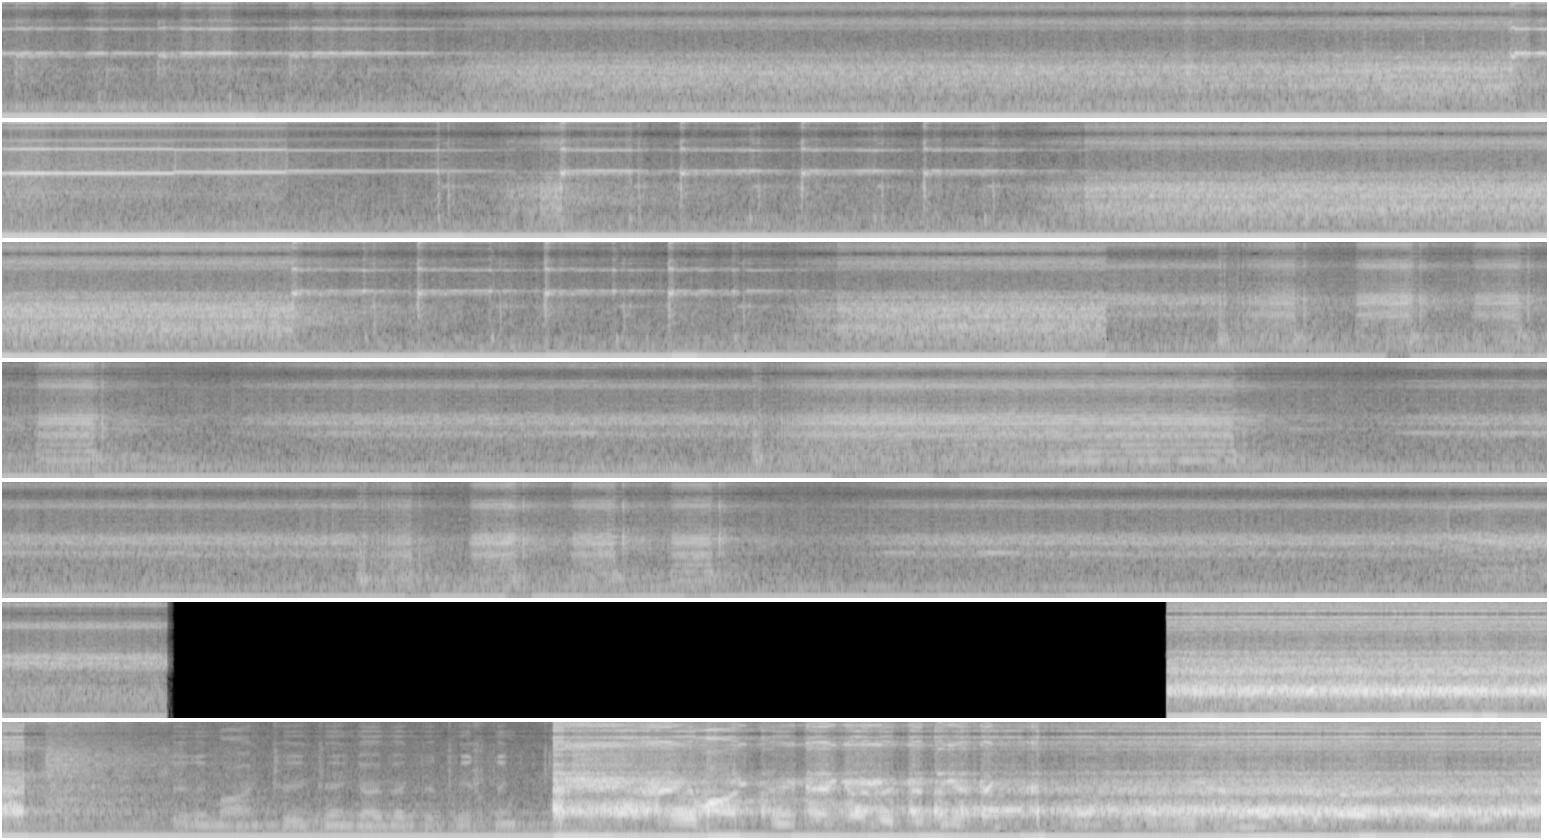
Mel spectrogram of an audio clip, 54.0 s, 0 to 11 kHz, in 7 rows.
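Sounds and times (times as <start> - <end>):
high radio tone: 44.5 - 46.6, 49.1 - 54.0
radio hiss: 44.5 - 54.0.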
